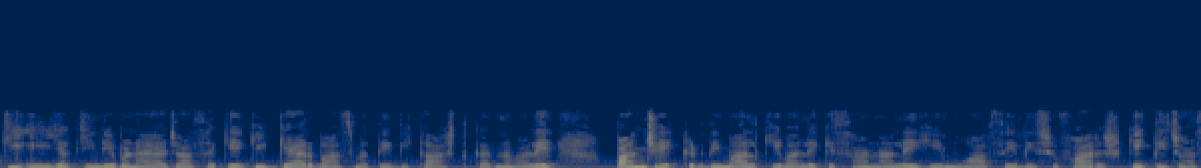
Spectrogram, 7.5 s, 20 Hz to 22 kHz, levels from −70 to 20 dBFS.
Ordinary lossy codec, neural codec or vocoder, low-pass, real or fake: none; none; none; real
